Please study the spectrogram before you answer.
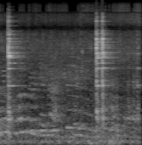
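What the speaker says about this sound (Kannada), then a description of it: "ಒಂದು ಸ್ವಲ್ಪ ಬಟರ್ ಹಾಕ್ತಾ ಇದ್ದೀನಿ" Butter goes into a kadai of hot oil heated for frying onions, giving two short bursts of sizzling and spattering, one at the start and a louder one later, with quieter stirring between.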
